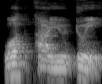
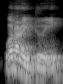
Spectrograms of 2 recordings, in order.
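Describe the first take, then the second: First: Slow, each word set apart; slow word-by-word model. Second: Louder, words run together; natural linked delivery. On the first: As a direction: model it carefully for learners. Teacher says it word by word. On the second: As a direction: model it as one connected phrase. Teacher says it linked. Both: Shown as a demonstration.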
